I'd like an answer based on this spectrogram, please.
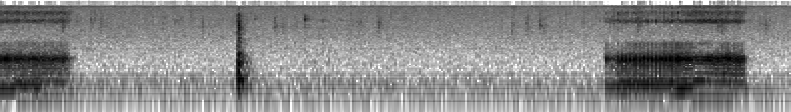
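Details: Very small pet dog snoring loudly indoors: two drawn-out, wavering harmonic snores, the first brief and the second about one and a half seconds long, separated by roughly five seconds of quiet with a single sharp click between.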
